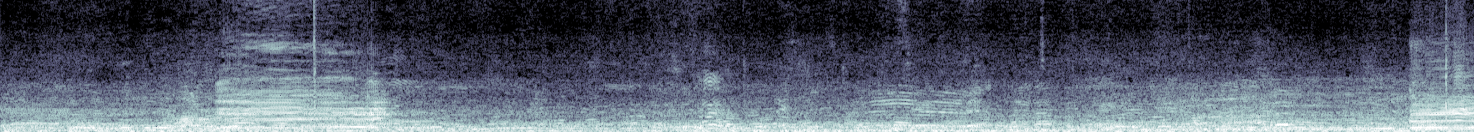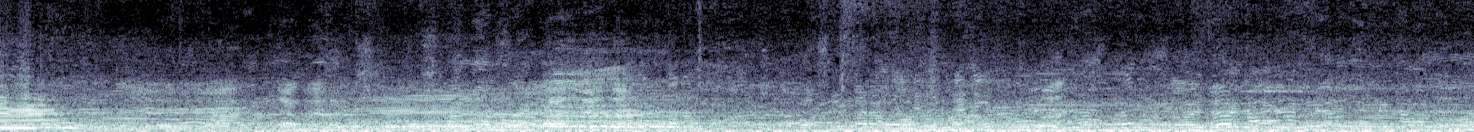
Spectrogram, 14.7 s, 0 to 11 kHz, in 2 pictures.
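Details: Calves and young cattle at a market in Jamalpur, Bangladesh, on 19 August 2025, where farmers buy small bulls and heifer calves. Several drawn, wavering moos rise over a loud crowd of talking traders and market noise.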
